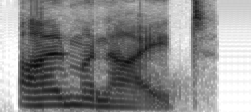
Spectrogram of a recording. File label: "ilmenite", Indian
